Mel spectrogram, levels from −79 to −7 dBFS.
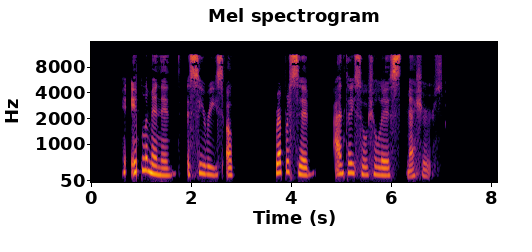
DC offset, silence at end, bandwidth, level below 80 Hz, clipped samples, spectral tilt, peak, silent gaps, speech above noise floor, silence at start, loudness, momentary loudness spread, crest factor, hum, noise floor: under 0.1%; 1.1 s; 12 kHz; -74 dBFS; under 0.1%; -3 dB/octave; -8 dBFS; none; over 63 dB; 0.6 s; -26 LUFS; 16 LU; 20 dB; none; under -90 dBFS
